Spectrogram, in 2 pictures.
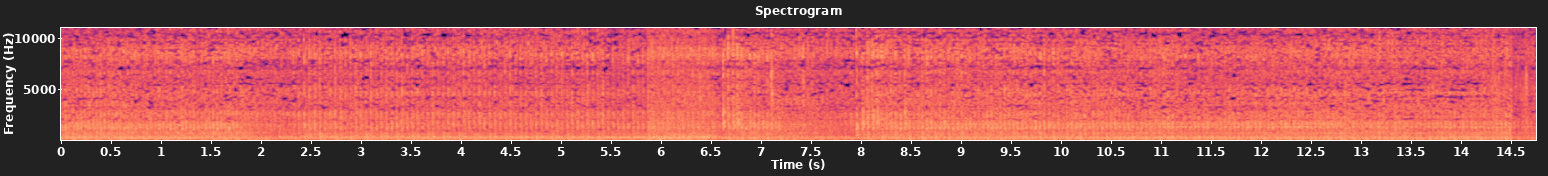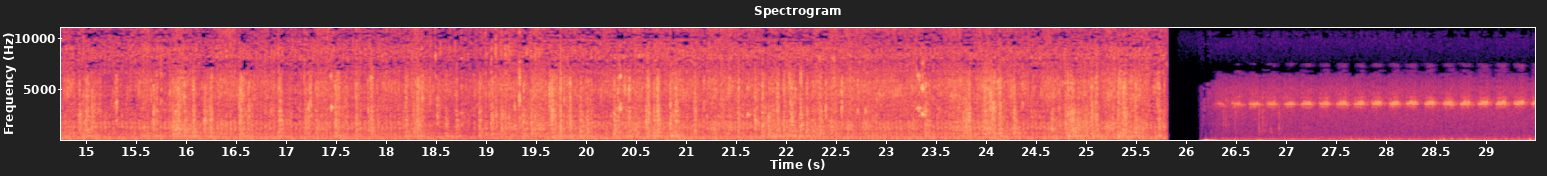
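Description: Engine running steadily with a fine, even pulse while the toy tractor pulls. It cuts off suddenly near the end, followed by one sharp knock and then a faint, steady high whine.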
